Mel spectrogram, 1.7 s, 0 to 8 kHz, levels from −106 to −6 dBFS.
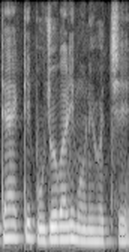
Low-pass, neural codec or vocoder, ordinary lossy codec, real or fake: none; none; none; real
